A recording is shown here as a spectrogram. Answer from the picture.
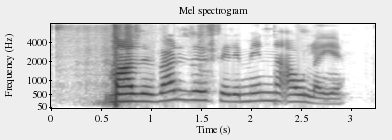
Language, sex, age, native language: Icelandic, female, 9, Icelandic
